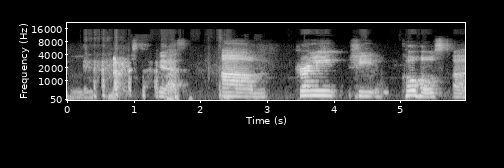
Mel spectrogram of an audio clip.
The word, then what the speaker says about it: Latham: Latham.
